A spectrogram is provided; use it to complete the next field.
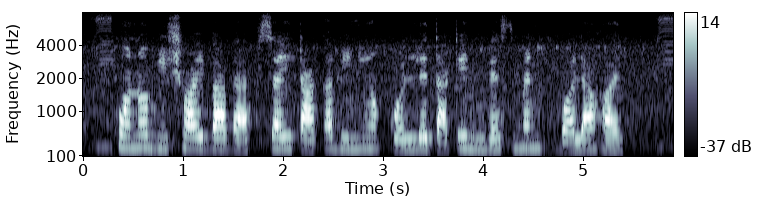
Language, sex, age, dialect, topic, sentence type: Bengali, female, 25-30, Standard Colloquial, banking, statement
